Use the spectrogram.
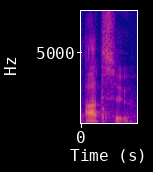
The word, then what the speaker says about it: Atsu: Atsu.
